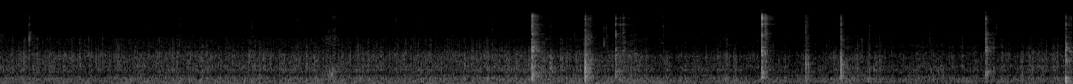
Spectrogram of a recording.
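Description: Soybeans simmering in braising liquid in a pot, a steady bubbling, with a metal spoon clinking and scraping against the pot several times in the second half as the beans are stirred.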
